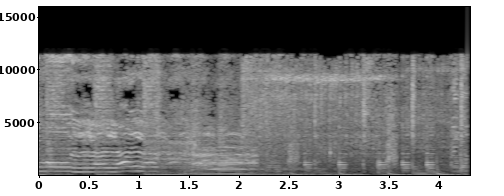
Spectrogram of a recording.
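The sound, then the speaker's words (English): A cow moos loudly, one long, drawn-out low call that swells and then fades, set against a busy background of other noise; a moo sound effect from the Cash Cow game on Cork's 96 FM, where the cow mooing means the caller loses. “Now, you heard the sound of the moo.”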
